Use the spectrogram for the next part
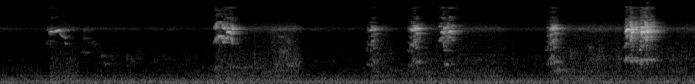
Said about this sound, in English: That is my lorikeet in the background, in case anyone was curious.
